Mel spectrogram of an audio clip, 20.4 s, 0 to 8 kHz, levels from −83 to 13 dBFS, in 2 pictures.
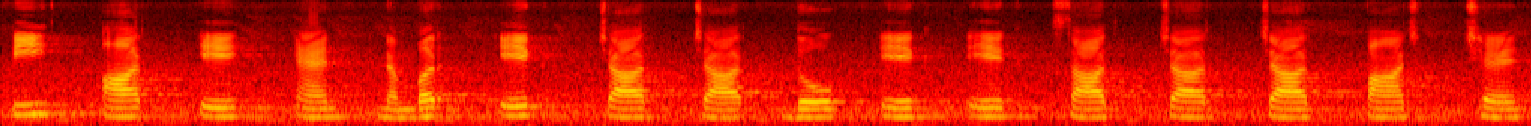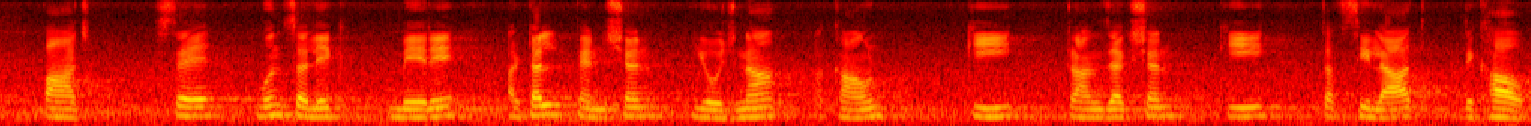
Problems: constant background noise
